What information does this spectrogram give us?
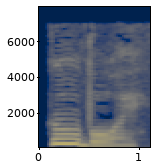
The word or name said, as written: hoo boy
